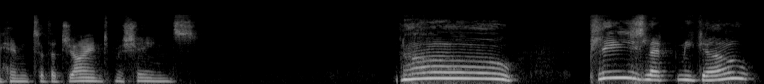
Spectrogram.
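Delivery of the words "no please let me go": high, loud, slow pleading scream; desperate shout. A narrator's reading. Thunder on the crane's hook screams in terror. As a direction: beg to be let go, terrified. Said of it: "shouts Thunder".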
